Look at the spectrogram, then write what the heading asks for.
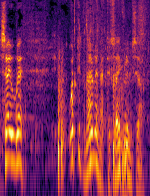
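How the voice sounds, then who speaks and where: A man's voice: fairly high pitch, big pitch swings, moderate pace, vocal fry, noisy background. A man acting a blunt, needling police detective in a radio drama, with a wry, colloquial manner. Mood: sceptical.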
